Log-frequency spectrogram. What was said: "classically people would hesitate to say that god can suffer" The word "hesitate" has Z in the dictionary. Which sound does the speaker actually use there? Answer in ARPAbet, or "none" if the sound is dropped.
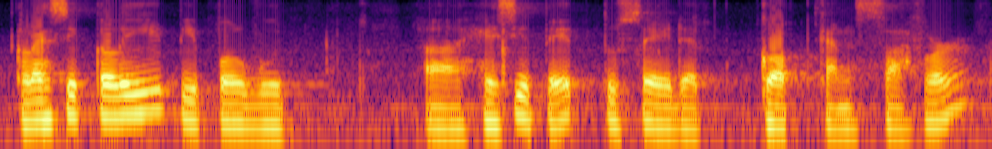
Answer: S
